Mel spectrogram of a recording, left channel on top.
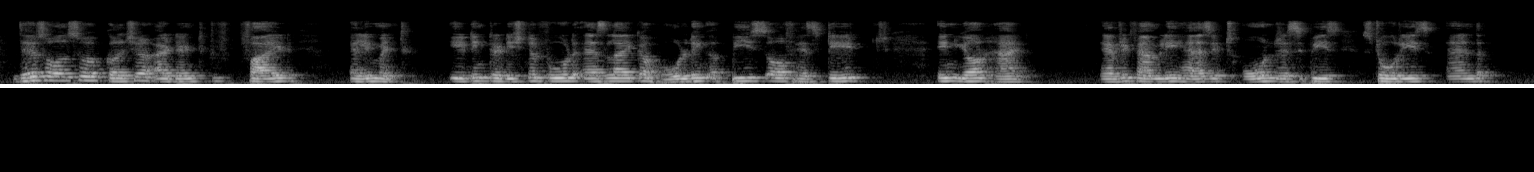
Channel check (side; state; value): right; silent; digital silence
